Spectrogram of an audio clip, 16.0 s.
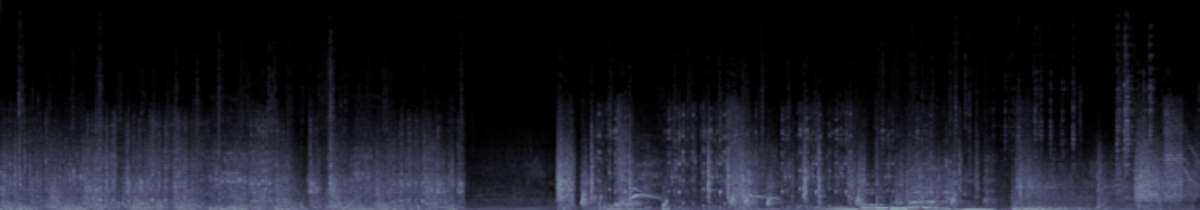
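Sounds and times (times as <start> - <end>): engine running rough with popping: 0.0 - 6.3, 7.4 - 15.8
engine backfire bangs: 12.8 - 15.4.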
